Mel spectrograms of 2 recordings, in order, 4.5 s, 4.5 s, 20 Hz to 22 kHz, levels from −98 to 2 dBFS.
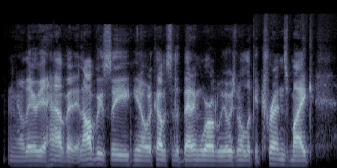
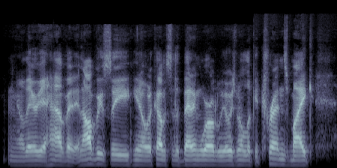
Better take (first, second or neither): neither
